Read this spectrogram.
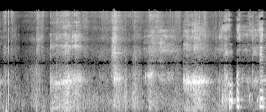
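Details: Child imitating his grandmother's snoring in sleep with rough, rattling breaths, followed by brief squeaky vocal sounds; imitated snoring.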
